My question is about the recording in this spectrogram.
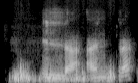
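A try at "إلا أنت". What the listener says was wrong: ইল্লা আতা, নাকের ভিতর দিয়ে উচ্চারণ করতে হবে। নুন সাকিনের পর ইকফা হরফটা আছে।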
